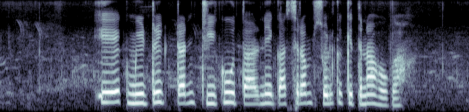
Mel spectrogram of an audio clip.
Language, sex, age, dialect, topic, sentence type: Hindi, female, 31-35, Awadhi Bundeli, agriculture, question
